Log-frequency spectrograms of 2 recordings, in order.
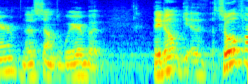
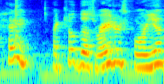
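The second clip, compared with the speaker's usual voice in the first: mild-mannered, very high-pitched voice; 9 semitones higher than usual. Gamer describing a game's opening character; imitating soft game-character voice. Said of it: "He's got such a soft voice".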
